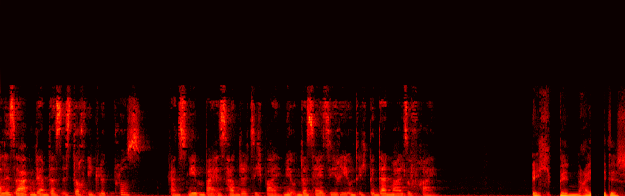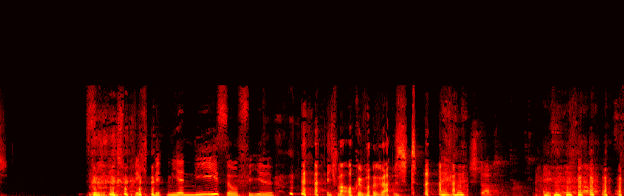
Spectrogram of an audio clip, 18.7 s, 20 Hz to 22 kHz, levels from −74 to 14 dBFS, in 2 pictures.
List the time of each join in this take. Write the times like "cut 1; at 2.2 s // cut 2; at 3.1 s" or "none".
cut 1; at 16.3 s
